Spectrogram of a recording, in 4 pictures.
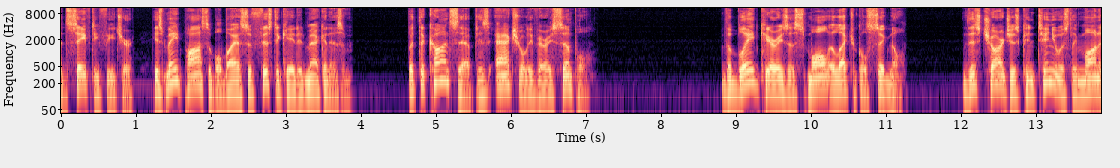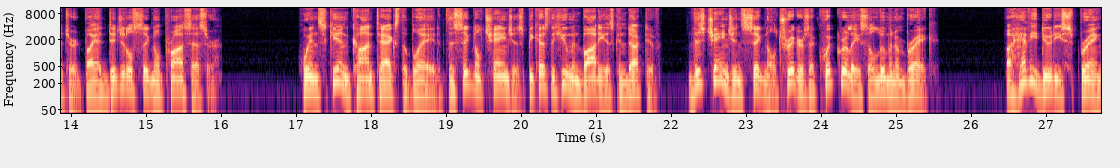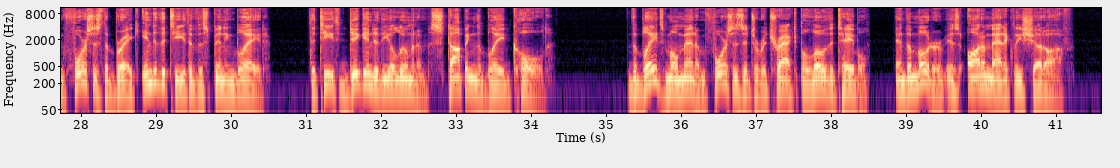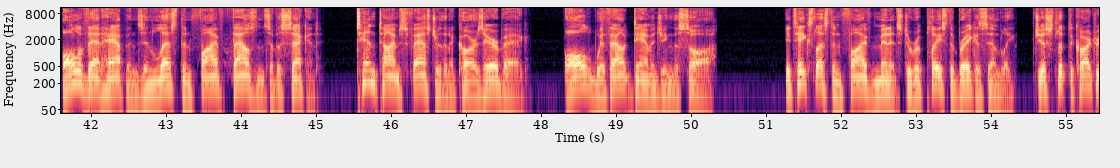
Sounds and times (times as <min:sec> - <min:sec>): Speech: 0:00.0 - 0:03.9, 0:04.6 - 0:07.1, 0:08.8 - 0:11.3, 0:12.0 - 0:16.0, 0:17.1 - 0:25.6, 0:26.5 - 0:30.5, 0:31.1 - 0:34.3, 0:35.3 - 0:50.4, 0:51.3 - 0:55.4.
